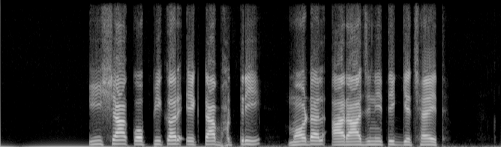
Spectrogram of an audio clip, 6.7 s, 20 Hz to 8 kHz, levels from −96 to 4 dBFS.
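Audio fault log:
3.04 s, skip ahead: right after "ईशा कोप्पिकर एकटा" roughly a second of speech is dropped and the two sides are joined directly with no gap.
3.13–6.67 s, jitter buffer speed-up: short pitch-period pieces are repeatedly removed, about 200 ms in total, so speech runs about 6% faster at unchanged pitch and sounds hurried.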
